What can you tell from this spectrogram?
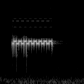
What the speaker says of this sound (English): Loud beeps here.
